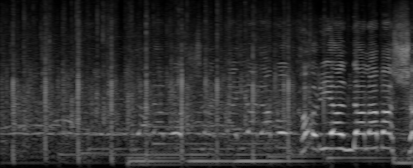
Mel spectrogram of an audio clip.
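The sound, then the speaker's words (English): An audience claps in steady unison on the beat at a church service, sharp regular hand claps over sustained organ-like music with a low bass line and a rising melody toward the end, as worshippers begin to praise God. “While you're clapping your hands, let's lift our voices and begin to praise him.”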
